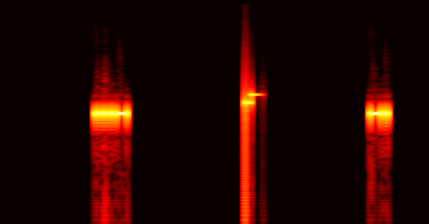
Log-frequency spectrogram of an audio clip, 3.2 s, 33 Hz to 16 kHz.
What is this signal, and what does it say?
Morse code, heard as a keyed tone, about 44 wpm, 700 Hz. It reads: V N
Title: Single Letter-Number 45wpm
